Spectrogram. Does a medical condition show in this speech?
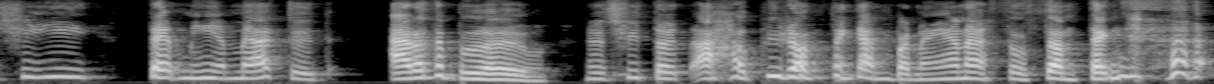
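Yes: profoundly deaf, congenital; born profoundly deaf, hearing aid wearer, learned to speak orally, does not know sign language; accent from deafness, not British, described as accent from nowhere.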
